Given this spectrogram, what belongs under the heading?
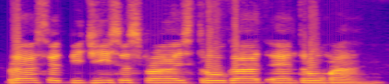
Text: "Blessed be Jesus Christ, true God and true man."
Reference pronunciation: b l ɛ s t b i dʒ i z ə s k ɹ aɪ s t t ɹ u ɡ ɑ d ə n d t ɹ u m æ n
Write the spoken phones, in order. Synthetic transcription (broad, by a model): b l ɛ s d b i dʒ i s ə s k ɹ aɪ s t t ɹ u ɡ ɑ d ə n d t ɹ u m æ n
